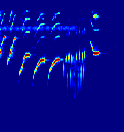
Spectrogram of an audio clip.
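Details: Canary, presented as giving warning calls: a quick run of upward-sweeping whistled notes, a buzzy rattling trill, then a final high falling whistle, all high-pitched and close.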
